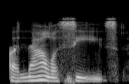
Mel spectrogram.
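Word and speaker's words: analyses: or the seven C's all of these sound exactly the same C's C's C's Seas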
